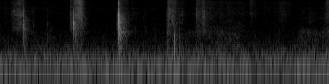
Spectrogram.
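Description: A deck of tarot cards being shuffled by hand, heard as a quick series of soft, papery riffle bursts at an uneven rhythm, close and fairly quiet with no talking.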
